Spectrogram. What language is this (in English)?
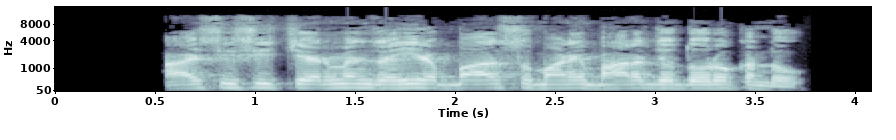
Sindhi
